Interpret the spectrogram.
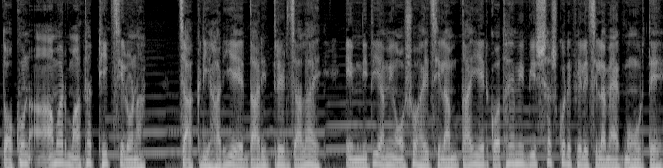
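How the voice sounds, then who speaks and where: A man's voice: mid-range voice, fast, dark tone, soft background music, close to an everyday voice. A man playing an earnest, wronged and hot-headed villager in a cartoon story, speaking emphatically. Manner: emphatic, declamatory. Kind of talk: Bengali cartoon story acting.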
